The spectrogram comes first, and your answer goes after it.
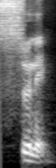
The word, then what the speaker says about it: sune: In Japanese, shin is pronounced as sune, but that's another thing altogether.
